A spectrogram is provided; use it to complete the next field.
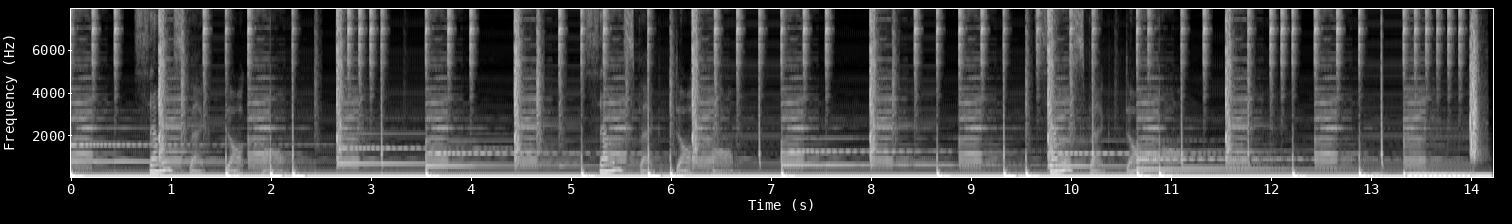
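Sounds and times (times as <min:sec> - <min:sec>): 
gangsta rap beat loop: 0:00.0 - 0:14.2.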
